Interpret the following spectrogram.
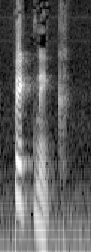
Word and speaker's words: picnic: Picnic, I will stress on pick.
